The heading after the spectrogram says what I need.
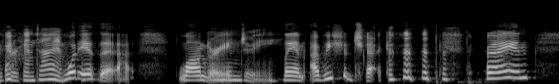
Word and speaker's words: Laundrie: Okay, how do I pronounce Brian Laundrie? Are you sure? Yep, I'm sure. Okay. Brian Laundrie.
